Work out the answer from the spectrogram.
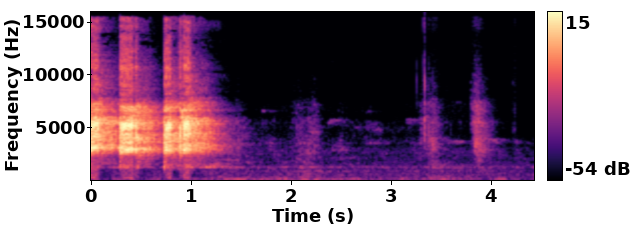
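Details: Black francolin, locally called kala teetar, giving a loud, harsh, grating burst of three rasping notes close together at the start, followed by quiet background with a couple of faint distant notes.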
